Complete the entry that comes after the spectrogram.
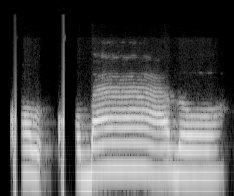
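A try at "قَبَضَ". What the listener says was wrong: Pendek doknya. Kobado. Kobado.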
